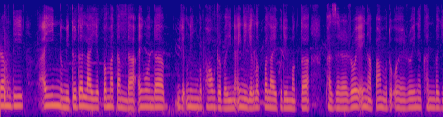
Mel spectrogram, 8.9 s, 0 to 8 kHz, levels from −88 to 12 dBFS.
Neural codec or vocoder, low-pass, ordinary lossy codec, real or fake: vocoder, 44.1 kHz, 128 mel bands every 256 samples, BigVGAN v2; 7.2 kHz; none; fake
